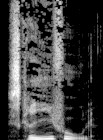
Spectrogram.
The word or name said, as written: skrigefugl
